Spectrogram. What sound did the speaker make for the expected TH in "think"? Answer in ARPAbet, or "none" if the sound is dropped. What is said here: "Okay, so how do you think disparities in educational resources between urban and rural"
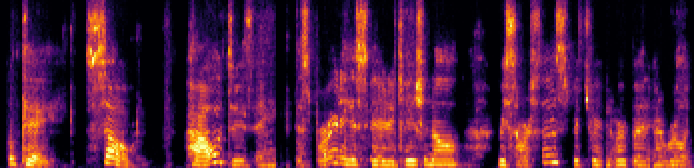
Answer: TH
